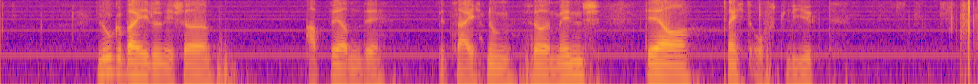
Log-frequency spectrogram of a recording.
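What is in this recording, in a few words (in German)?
lugabeidl, schwäbisch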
